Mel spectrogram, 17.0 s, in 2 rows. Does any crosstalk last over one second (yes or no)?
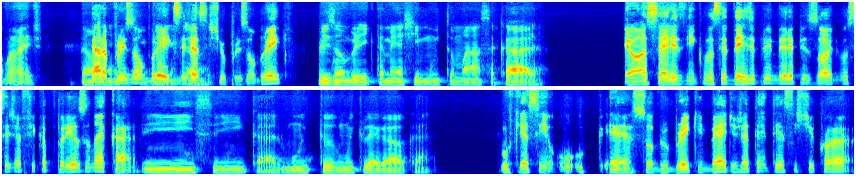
yes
